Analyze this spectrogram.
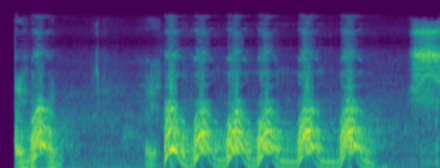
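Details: Angry guard dog barking wildly: after a brief voice-like opening, six harsh, rapid barks follow at roughly half-second intervals, each a strong rising-and-falling burst, ending with a hissing noise.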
